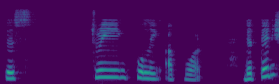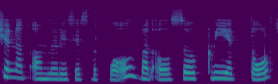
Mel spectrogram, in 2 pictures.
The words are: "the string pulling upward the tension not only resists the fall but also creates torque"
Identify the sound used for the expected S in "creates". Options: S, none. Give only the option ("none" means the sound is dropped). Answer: none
